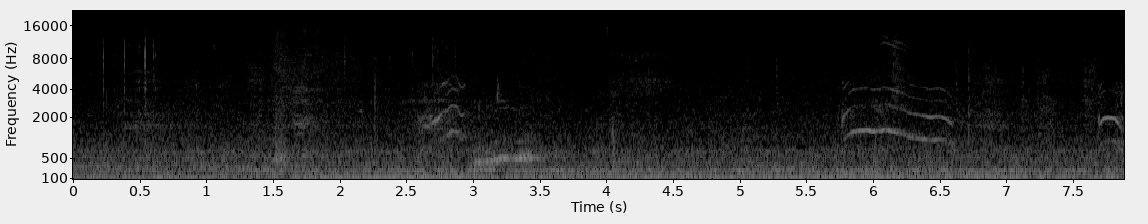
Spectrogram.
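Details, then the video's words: Kittens being fed and bathed by their mother cat. A short faint mew early on, then a longer high, wavering mew, with soft rustling and a steady low hum throughout. "Mother cat feeding & bathing kittens: sounds of pure love."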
